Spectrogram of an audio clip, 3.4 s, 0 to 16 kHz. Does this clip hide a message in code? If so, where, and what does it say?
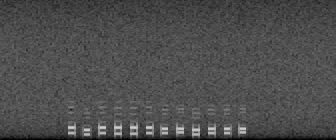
Yes: DTMF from 0.7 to 2.5 s, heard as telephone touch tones, dialled by machine, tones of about 70 ms. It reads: 919669801880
